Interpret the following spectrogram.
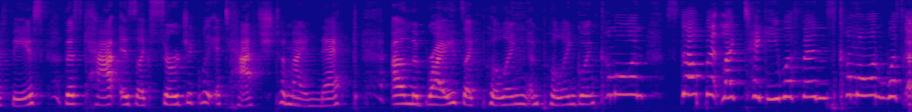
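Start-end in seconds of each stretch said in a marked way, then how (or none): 6.0-9.1 high sing-song pet coaxing; coaxing the cat. Retold or imitated. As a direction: coo at the cat to let go. Bride coaxing cat off her.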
